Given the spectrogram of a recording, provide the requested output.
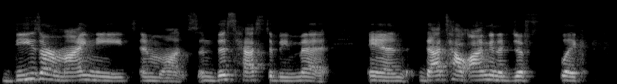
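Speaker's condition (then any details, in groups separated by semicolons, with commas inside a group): No condition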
